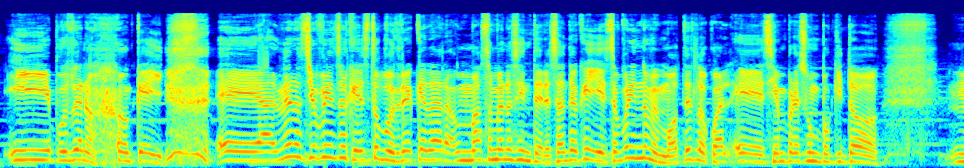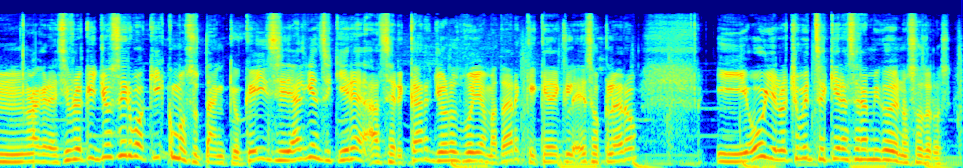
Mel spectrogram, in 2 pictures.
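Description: A young man giving playful, excitable gameplay commentary to his viewers. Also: high-pitched, fast, soft background music. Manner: excitable, playful, addresses viewers, shouts at big moments. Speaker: gaming YouTuber.

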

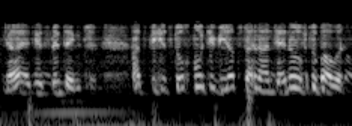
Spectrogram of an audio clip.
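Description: A man chatting over CB radio in a casual, halting way, full of hesitations and restarts. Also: on the high side, slightly rough. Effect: heard over CB radio. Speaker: CB radio operator. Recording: tinny distant radio with static.

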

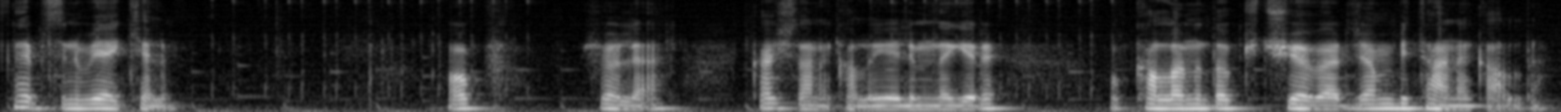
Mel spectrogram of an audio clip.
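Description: A man's voice: medium pitch, steady tone, moderate pace, long pauses, fairly bright tone. A young man giving casual, slangy commentary while playing Minecraft, scolding his animals and talking to viewers. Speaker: gaming YouTuber. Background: faint game music and keyboard typing.

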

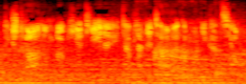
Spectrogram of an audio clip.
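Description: An actor playing a quarian marine commander cut off by the enemy, reporting in terse, half-whispered military talk over a crackling sci-fi radio link. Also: male voice, fairly high pitch, completely flat delivery, fast. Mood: tense. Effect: crackly sci-fi radio transmission. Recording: very noisy, hissing radio comm.

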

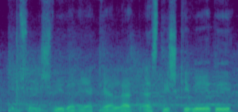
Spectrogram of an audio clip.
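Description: Male hockey commentator, excited sports call, medium pitch, clear music bed underneath. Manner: bursts into loud, raised calls on goals.

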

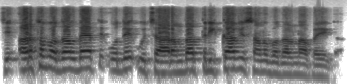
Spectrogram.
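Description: Man teaching slow scripture recitation. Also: high-pitched. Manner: slow measured chanting of verses, then plain explanation; patient, instructive, repeats pronunciation points.

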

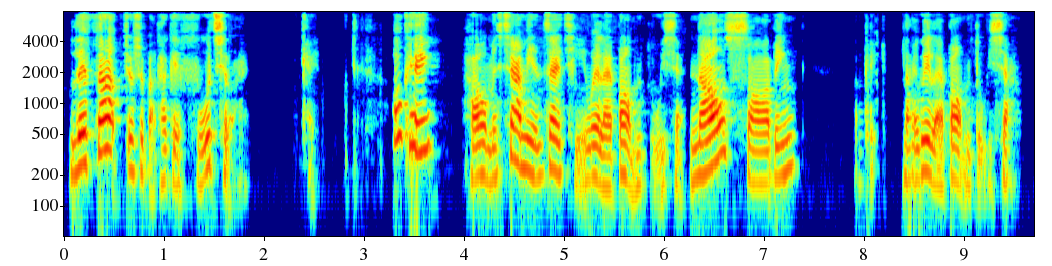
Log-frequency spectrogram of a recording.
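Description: A woman's voice: medium pitch, fairly quick. A woman teaching an English reading class, patiently explaining words and phrases and mixing English words into her talk. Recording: dull lo-fi audio.

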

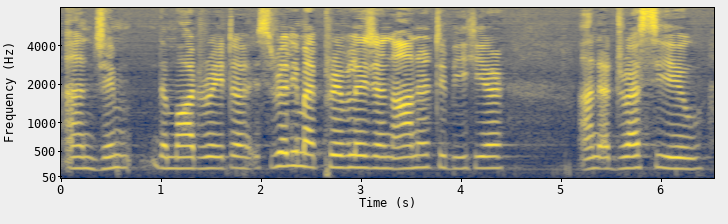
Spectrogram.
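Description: A woman's voice: medium pitch, level tone, measured pace. A woman from Nepal giving a formal, gracious debate closing statement on a handheld mic. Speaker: state house candidate. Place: large indoor community hall. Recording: long hall reverb.

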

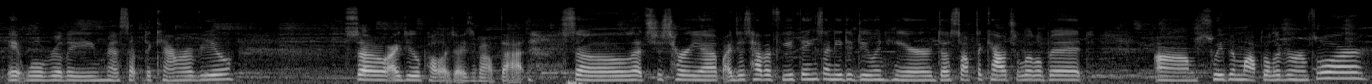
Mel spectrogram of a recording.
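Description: A woman in her forties chatting casually as she narrates her home cleaning, explaining and apologizing as she goes. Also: mid-range voice. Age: 40s. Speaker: cleaning vlogger. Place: home kitchen and living room.

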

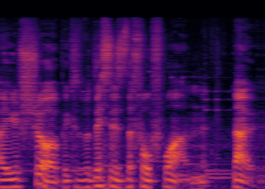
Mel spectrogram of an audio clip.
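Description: Hesitant gamer, lively pitch, blunt and muttering. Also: male voice, moderate pace, creaky, faint music behind. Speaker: player on a co-op playthrough. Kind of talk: casual gameplay chat.

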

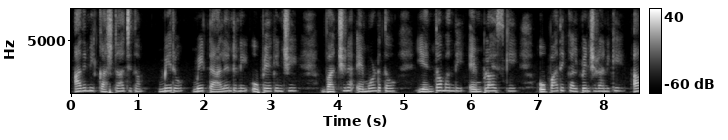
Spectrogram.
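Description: Woman narrator voicing an upset young heroine, high-pitched, dry close sound, audio storybook. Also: a little mellow, dry recording. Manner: pleading, emotional. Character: young woman, tearful and self-doubting.

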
